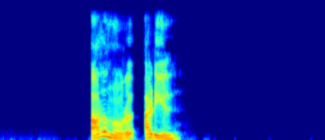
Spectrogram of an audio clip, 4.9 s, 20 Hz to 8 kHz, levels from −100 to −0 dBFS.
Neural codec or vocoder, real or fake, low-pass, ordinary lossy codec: codec, 16 kHz, 4 kbps, FunCodec, trained on LibriTTS, 50 frames a second; fake; 7.2 kHz; none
